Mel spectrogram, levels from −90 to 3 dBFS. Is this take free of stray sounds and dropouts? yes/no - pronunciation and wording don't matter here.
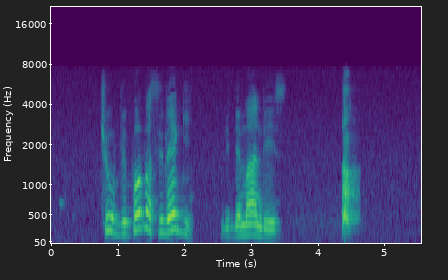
no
